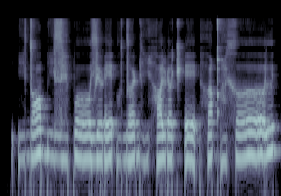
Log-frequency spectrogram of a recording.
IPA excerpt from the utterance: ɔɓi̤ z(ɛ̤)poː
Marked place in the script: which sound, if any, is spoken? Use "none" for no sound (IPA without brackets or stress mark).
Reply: ɛ̤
